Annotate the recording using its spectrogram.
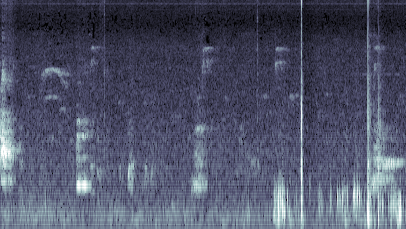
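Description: A few faint, short bird calls in the first half, then close rustling of a bird being handled, with several sharp clicks in the last three seconds, the loudest of the sounds.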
